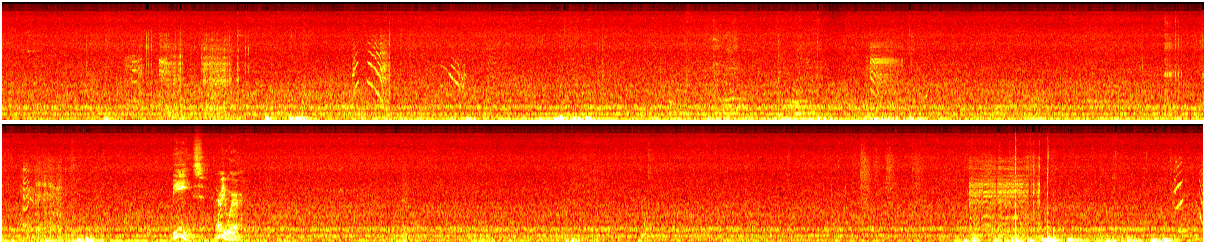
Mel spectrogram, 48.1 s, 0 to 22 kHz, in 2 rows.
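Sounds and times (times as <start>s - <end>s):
bees buzzing: 0.0s - 48.0s
bumps on microphone: 43.4s - 48.0s.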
